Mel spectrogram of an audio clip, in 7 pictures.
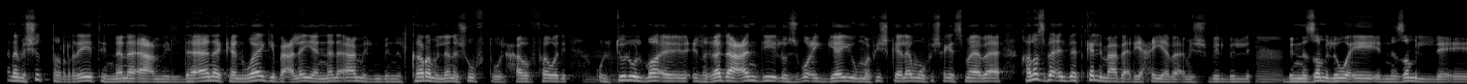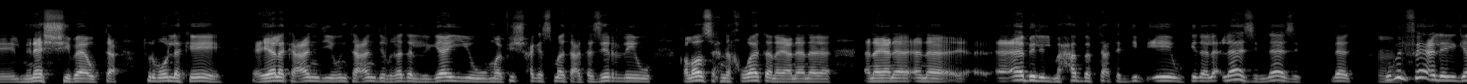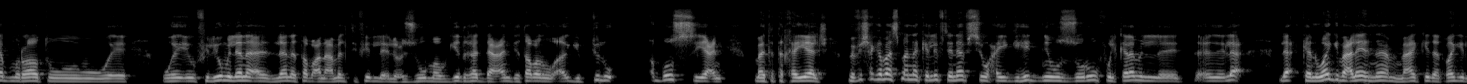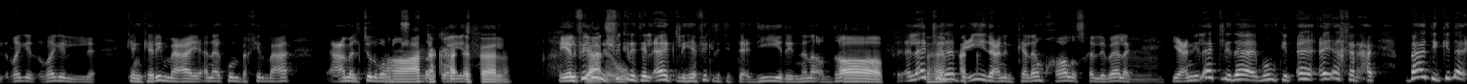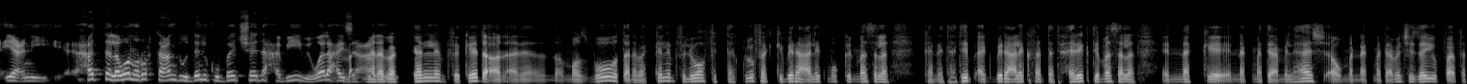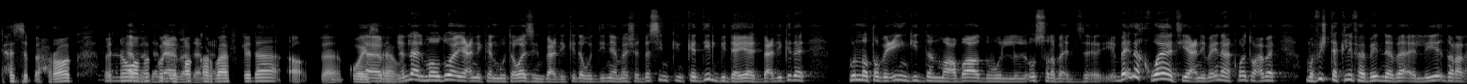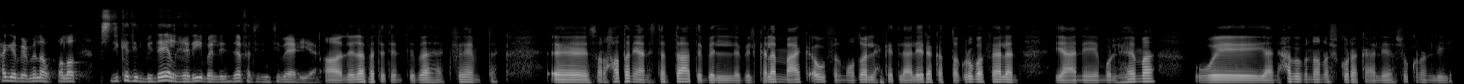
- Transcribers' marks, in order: "والحفاوة" said as "حاوفاوة"; other background noise
- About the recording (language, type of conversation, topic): Arabic, podcast, ممكن تحكيلي عن موقف كرم من حدّ ما تعرفوش لفت انتباهك؟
